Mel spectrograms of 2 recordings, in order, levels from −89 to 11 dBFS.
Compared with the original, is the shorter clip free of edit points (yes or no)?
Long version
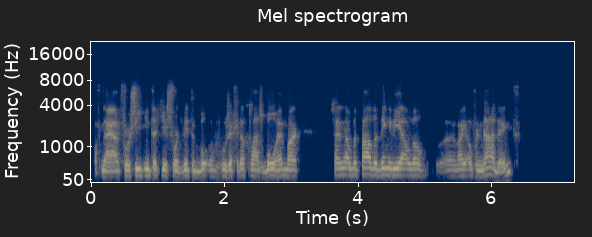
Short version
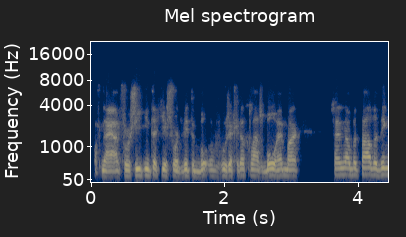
yes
